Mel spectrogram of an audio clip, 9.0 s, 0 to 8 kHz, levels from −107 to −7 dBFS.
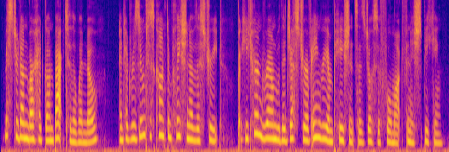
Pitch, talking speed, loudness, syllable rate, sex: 250 Hz, 205 wpm, -21 LUFS, 6.2 syllables/s, female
